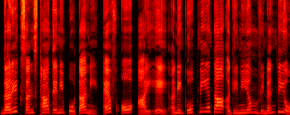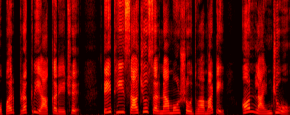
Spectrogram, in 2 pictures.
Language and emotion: Gujarati, neutral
